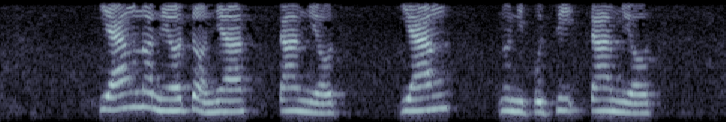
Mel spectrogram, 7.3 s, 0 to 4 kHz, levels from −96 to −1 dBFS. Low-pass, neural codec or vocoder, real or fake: 3.6 kHz; none; real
